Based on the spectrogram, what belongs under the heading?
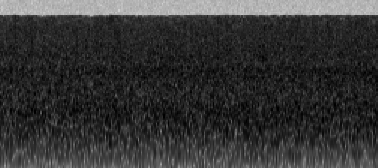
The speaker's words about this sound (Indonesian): Sekarang di luar itu lagi hujan banget. Uh, Aneh banget ada hujan terus di musim kemarau kayak gini.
